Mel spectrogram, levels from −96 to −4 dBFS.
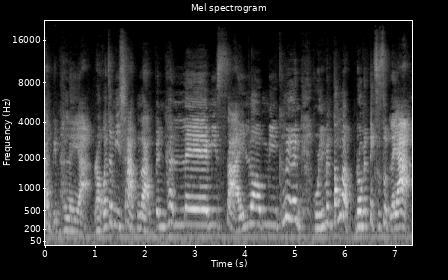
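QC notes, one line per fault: No fault found.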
